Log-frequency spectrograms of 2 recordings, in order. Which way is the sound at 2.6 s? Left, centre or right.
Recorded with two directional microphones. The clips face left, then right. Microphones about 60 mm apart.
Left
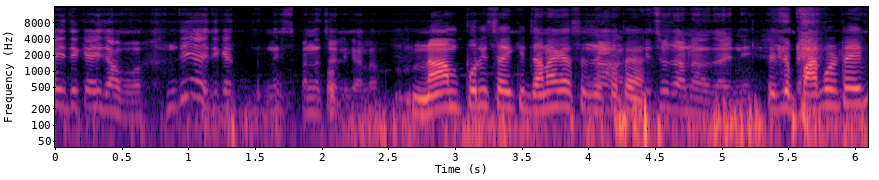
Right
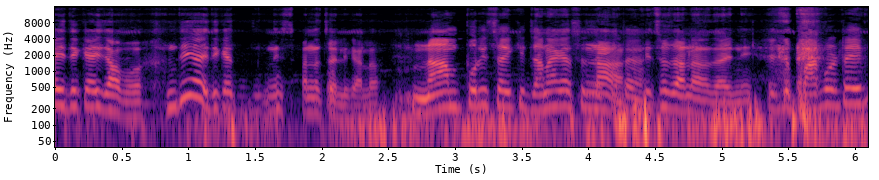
Centre.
